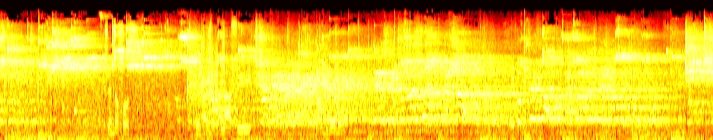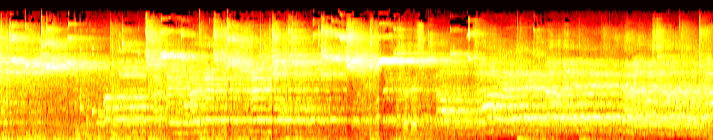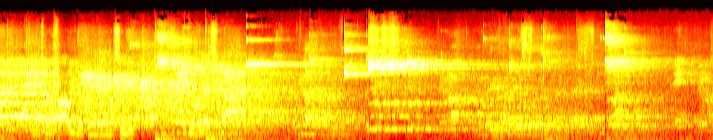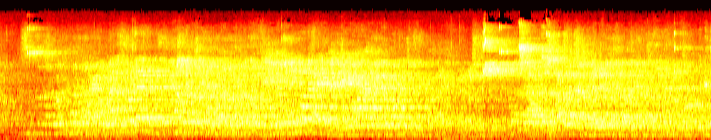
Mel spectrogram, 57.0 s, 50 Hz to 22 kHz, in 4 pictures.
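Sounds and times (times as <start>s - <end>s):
basketball bouncing on court: 0.0s - 2.0s, 6.0s - 17.6s, 18.2s - 20.8s, 24.6s - 25.1s, 31.6s - 32.0s
players calling out: 0.0s - 42.5s, 43.1s - 57.0s.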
